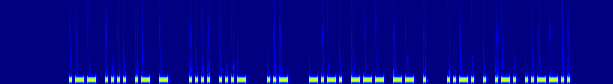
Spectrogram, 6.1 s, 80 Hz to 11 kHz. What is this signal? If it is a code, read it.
Morse code, heard as a keyed tone, about 40 wpm, 700 Hz. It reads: WHAT HV U COME FER?
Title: Sentences from Top 100 Words and Abbreviations 40wpm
